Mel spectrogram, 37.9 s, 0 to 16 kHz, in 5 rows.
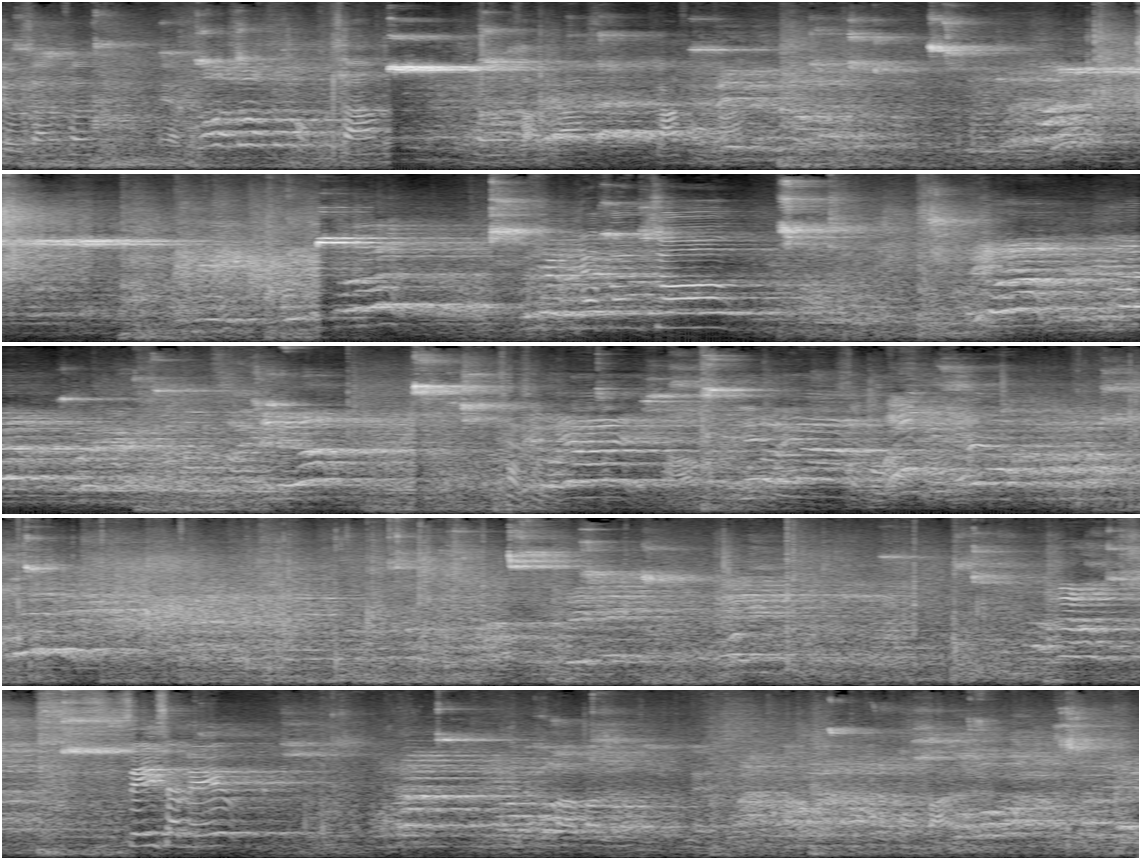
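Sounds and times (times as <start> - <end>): players calling out: 1.1 - 31.2
basketball bouncing on gym floor: 8.4 - 8.7, 22.6 - 26.2.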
